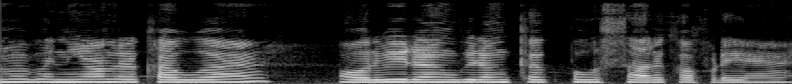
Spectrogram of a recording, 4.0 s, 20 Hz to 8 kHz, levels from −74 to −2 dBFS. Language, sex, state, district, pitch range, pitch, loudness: Hindi, female, Jharkhand, Deoghar, 220-240 Hz, 230 Hz, -18 LUFS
